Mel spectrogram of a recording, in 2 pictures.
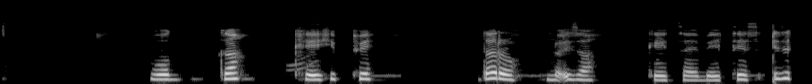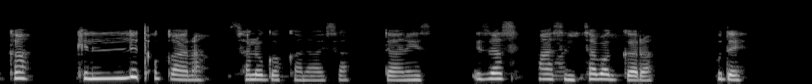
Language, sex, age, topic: Gamo, female, 18-24, government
